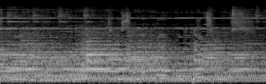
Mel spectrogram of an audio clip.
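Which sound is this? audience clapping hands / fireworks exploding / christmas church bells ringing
christmas church bells ringing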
